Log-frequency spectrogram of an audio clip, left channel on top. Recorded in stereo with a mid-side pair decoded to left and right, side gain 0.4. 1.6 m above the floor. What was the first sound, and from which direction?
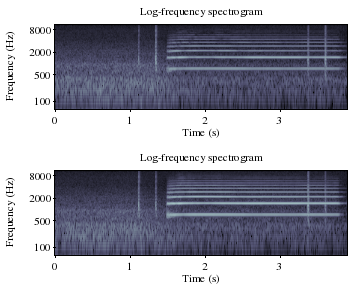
A trumpet, 60° right.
